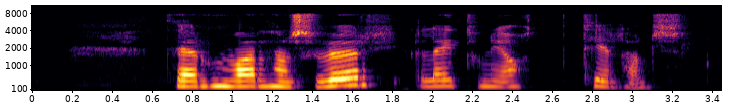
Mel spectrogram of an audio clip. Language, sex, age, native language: Icelandic, female, 50-59, Icelandic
